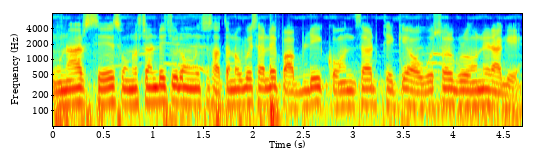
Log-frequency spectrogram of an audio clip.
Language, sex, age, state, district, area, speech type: Bengali, male, 30-45, West Bengal, Purba Bardhaman, rural, read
